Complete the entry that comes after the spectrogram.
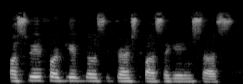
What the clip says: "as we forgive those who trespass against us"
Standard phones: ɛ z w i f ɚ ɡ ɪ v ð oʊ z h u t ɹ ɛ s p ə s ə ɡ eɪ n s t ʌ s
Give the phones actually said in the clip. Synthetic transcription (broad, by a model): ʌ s w i f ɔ ɡ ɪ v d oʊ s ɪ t ɹ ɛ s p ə s ə ɡ eɪ n s t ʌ s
